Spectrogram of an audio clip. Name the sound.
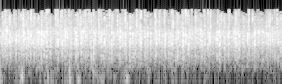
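audience applause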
